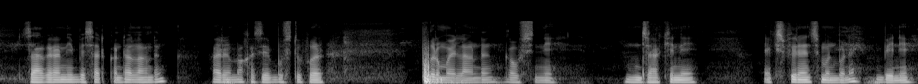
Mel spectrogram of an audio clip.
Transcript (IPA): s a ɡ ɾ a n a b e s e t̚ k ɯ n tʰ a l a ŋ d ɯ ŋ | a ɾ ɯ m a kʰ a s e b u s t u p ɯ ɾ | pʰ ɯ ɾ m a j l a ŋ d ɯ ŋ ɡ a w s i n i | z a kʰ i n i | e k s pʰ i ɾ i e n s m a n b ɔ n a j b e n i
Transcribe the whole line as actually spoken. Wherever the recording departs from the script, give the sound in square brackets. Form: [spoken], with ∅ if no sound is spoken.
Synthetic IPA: [z] a ɡ ɾ a n [i] b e s [a] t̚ k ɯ n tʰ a l a ŋ d ɯ ŋ | a ɾ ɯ m a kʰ a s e b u s t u [pʰ] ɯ ɾ | pʰ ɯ ɾ m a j l a ŋ d ɯ ŋ ɡ a w s i n i | z a kʰ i n i | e k s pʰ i ɾ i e n s m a n b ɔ n a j b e n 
